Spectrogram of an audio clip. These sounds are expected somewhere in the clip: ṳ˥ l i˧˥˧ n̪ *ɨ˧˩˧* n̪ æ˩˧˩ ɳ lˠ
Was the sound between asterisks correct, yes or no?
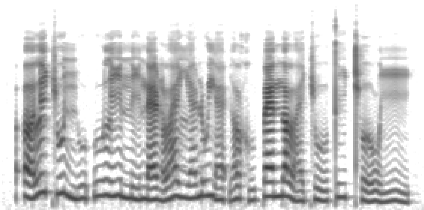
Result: no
